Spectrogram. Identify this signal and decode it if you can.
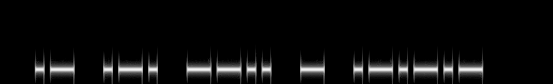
Morse code, heard as a keyed tone, about 16 wpm, 700 Hz. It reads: ARZT.
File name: Morsekurs / Witze / Witz 22. September 2020, 70 F80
